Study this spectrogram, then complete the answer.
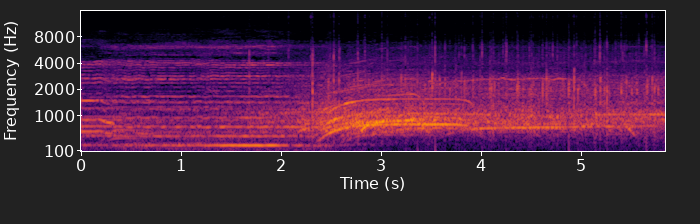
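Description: A man sings through loudspeakers in a large arena.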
